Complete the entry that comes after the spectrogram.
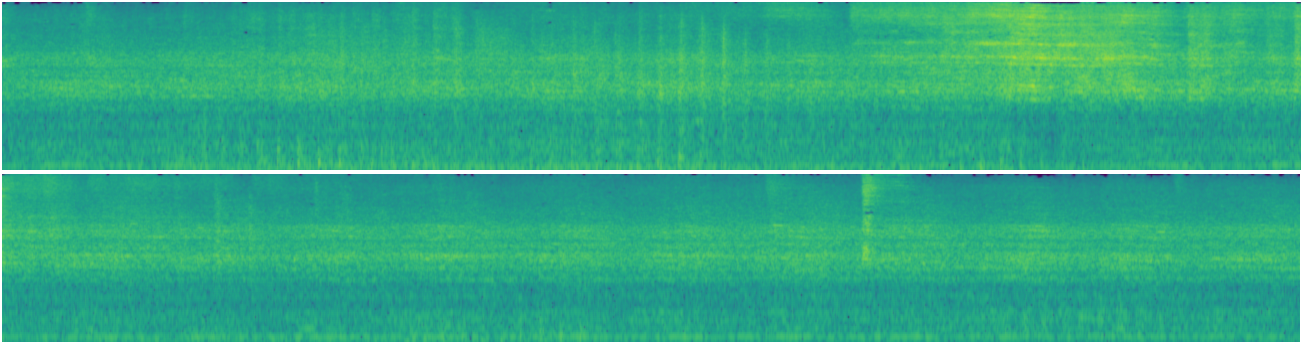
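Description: Coal cars of a BNSF coal train rolling past at speed: a steady rumble and clatter of steel wheels on the rails, with a brief high-pitched wheel squeal about ten seconds in.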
